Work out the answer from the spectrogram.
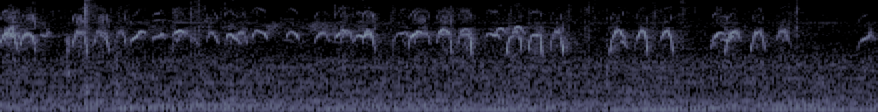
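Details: Freshly hatched chicks, seven of them, with more likely under the sitting hen; a dense, continuous chorus of high arched peeps, several birds calling over one another in quick succession.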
